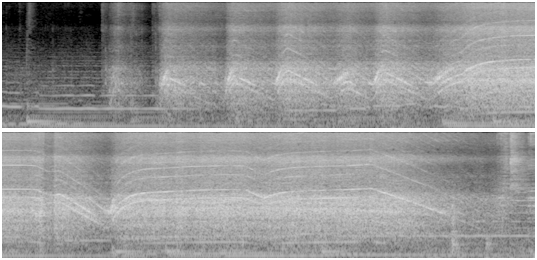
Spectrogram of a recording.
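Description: Hilti corded drill boring holes through a wooden plank. It starts with a few short trigger pulls, the motor rising and falling in pitch each time. Two longer runs follow as the bit cuts through the wood, and the drill winds down near the end.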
